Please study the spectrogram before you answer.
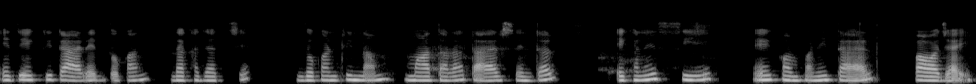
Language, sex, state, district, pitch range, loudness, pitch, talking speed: Bengali, female, West Bengal, North 24 Parganas, 190-215 Hz, -24 LUFS, 200 Hz, 140 wpm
